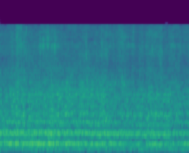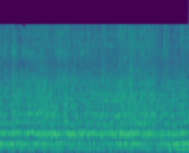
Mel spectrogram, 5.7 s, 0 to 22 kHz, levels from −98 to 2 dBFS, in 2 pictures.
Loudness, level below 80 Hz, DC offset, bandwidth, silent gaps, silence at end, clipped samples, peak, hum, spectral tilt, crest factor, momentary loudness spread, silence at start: -30 LUFS; -82 dBFS; under 0.1%; 11.5 kHz; none; 0 s; under 0.1%; -14 dBFS; none; -3 dB/octave; 16 dB; 4 LU; 0 s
